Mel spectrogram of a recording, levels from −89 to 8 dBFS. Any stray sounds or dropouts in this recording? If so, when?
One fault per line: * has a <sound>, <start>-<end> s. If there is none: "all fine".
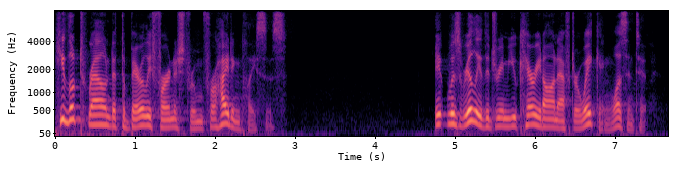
all fine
